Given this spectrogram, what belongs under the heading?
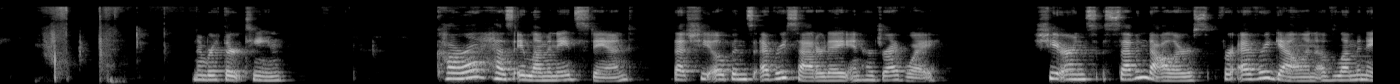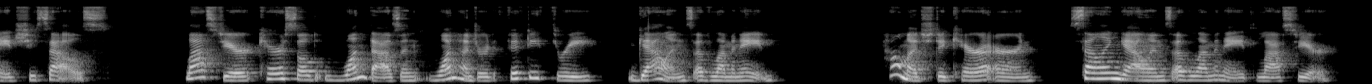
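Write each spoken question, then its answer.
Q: How much did Kara earn selling gallons of lemonade last year?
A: $8,071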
